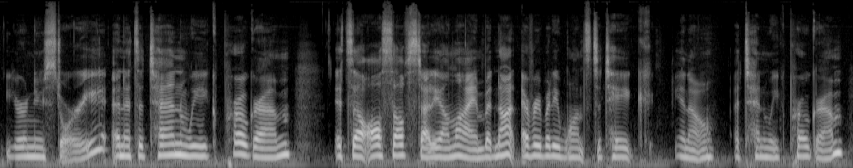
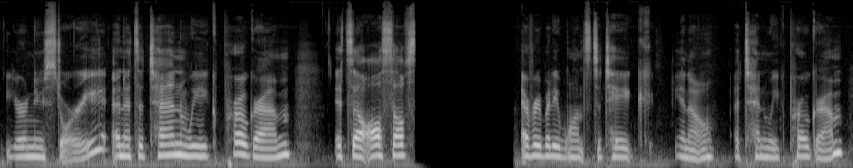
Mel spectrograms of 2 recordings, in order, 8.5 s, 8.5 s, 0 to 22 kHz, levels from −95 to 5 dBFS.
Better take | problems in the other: first | audio cutting out; at 4 s for 1 s

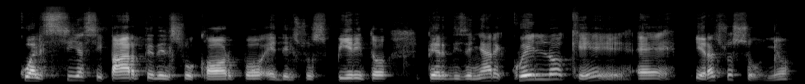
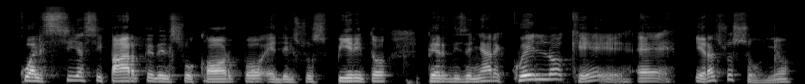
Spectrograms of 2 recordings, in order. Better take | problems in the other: second | thin; somewhat; fading below 350 Hz

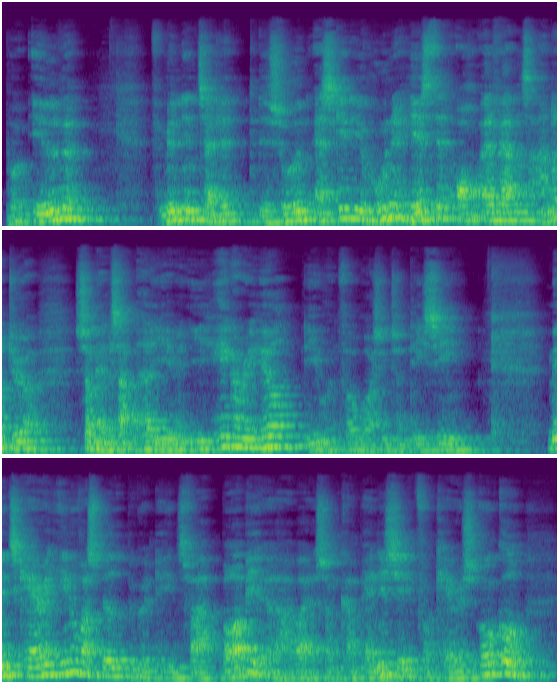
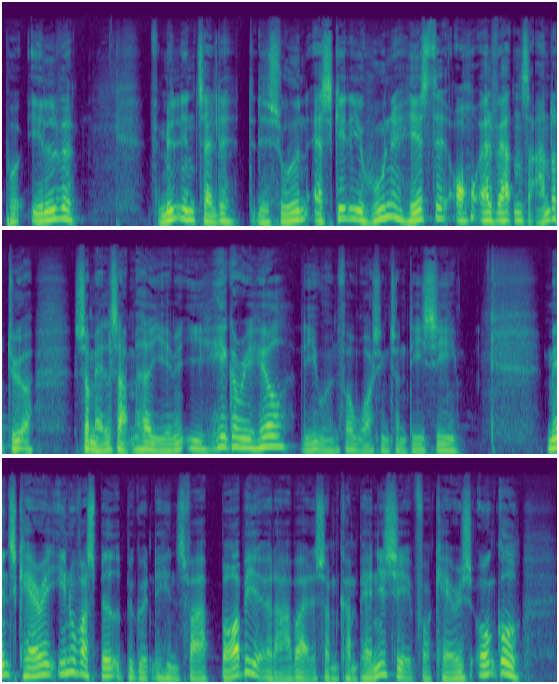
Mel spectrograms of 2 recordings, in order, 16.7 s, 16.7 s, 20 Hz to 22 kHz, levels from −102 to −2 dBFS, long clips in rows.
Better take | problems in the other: second | off-mic speech; far // room echo; noticeable; dies away in 0.6 s

